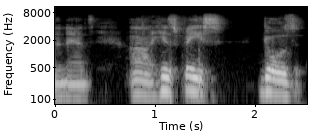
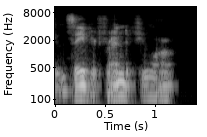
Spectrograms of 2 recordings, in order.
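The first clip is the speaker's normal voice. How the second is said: faint, hushed, very soft whisper, close to mic; 5 semitones lower, 7 dB quieter than usual. Narrating a game, voicing a figure just behind the listener's shoulder, in a real soft whisper. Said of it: "a real real soft whisper that you hear just over your left shoulder".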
